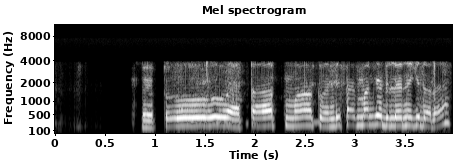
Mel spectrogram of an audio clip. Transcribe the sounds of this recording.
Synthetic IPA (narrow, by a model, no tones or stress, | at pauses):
zetʊɛtatmatwɛntipʰajbmankɛdilɛnekitadɛ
